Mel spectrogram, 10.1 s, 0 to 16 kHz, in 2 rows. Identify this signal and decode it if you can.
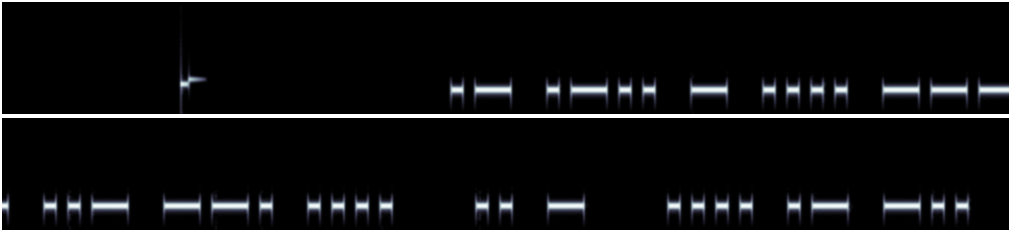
Morse code, heard as a keyed tone, about 20 wpm, 700 Hz. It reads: ALTHOUGH IT HAD
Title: Sentences from Top 1000 Words - Review Part 3 - 20wpm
